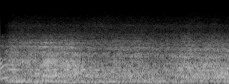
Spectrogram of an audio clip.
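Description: Steady rumbling background noise with faint held tones and no sudden events.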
